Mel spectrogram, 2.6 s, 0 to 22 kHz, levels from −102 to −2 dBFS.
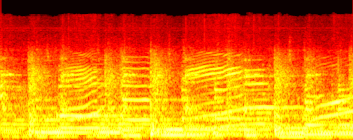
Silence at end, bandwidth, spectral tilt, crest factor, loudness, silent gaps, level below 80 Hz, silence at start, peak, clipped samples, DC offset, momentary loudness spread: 0 s; 13 kHz; -7.5 dB/octave; 12 dB; -13 LUFS; none; -40 dBFS; 0 s; -2 dBFS; under 0.1%; under 0.1%; 1 LU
